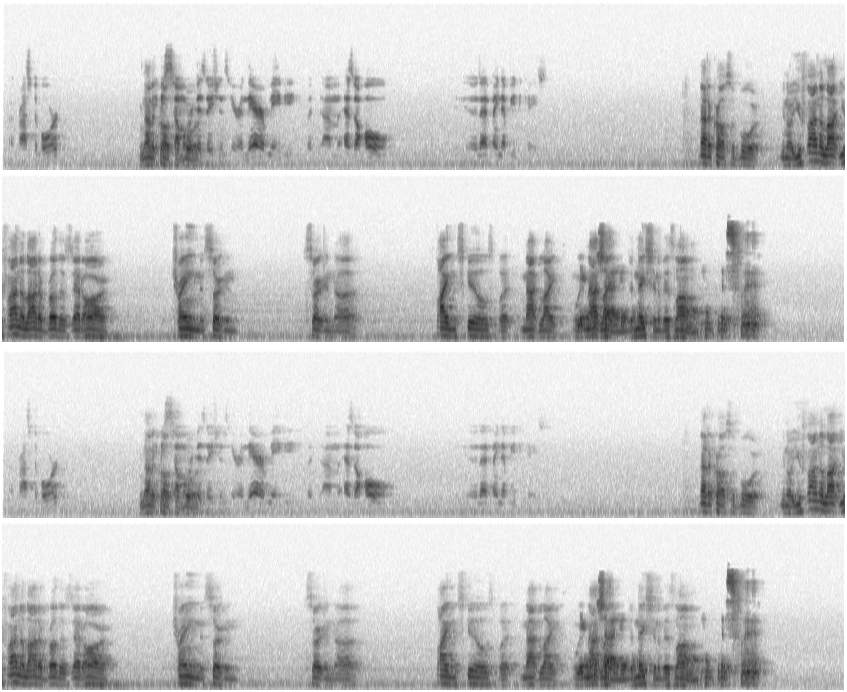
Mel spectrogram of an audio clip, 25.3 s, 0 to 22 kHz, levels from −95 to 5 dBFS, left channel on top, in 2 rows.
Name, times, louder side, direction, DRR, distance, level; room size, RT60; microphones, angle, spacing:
voice 1, 0.2-0.8 2.1-4.4 4.8-5.8 7.0-8.0, left 5 dB, 75° left, 0.8 m, -34 dB
voice 2, 2.1-2.9 10.5-11.3 11.7-14.2 15.2-16.2 17.2-18.0 19.2-20.9 21.2-21.8 22.1-23.1, left 3 dB, 40° left, 0.7 m, -24 dB
voice 3, 21.3-22.3 22.8-24.0, equal, 5° right, 1.3 m, -24 dB
24.5 x 14.5 x 3.2 m
head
